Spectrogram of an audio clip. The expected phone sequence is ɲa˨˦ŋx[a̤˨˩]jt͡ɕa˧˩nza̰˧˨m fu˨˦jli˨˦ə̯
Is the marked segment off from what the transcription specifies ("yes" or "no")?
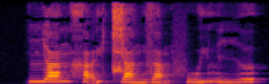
yes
